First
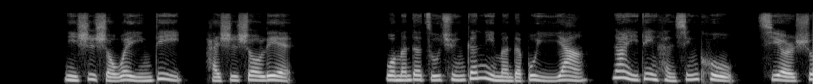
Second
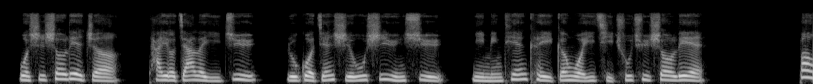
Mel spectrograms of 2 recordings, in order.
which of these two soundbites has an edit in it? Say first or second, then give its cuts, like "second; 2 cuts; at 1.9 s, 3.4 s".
first; 1 cut; at 6.0 s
